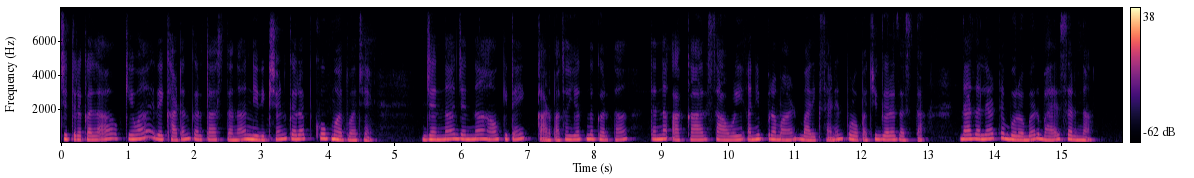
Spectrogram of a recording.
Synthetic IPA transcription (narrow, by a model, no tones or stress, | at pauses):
t͡ɕit̪ɾəkəlaʋkĩw̃ʋaɾekʰaʈʰənkəɾt̪aəst̪ananiɾikʂəɳkəɾəpkʰuːpməɦət̪ʋat͡ɕɛ̃ | d͡ʑɛnːad͡ʑɛnːaɦãwkit̪ə̃jka̰ɽpat͡sɔjət̪nəkəɾt̪a | t̪janːaʔakaɾsaʋɭiʔanipɾəmaɳbaɾiksa̰ɽ̃inpoɭpat͡ɕiːɡəɾəd͡zəst̪a̰ | nad͡zaljaɾt̪ɛ̃bəɾobəɾbʱajɾsəɾna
